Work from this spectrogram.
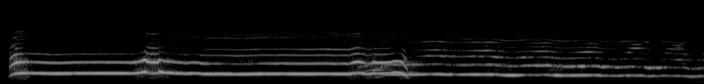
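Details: Tuscany, a 12-year-old pet Siberian Husky, in the family room: a sustained, steady howl held on one pitch, with brief breaks and wavering shifts around one and four seconds, then a slowly falling, quavering tail.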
